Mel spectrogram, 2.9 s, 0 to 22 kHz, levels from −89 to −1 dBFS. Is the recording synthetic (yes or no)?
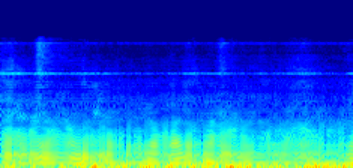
yes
